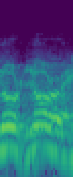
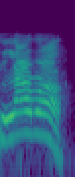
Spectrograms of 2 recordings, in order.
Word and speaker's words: Lara: You see, I don't call you Laura anymore. No, it's still ain't pronounced. It's Lara.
